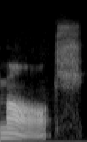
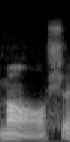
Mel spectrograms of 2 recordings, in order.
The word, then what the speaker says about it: Marsch: I was unsure because you pronounced him March. I pronounced him Marsh, and I thought, well, look up how his name's spelled. Marsch. – Yeah. – It's open to interpretation, Jem.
